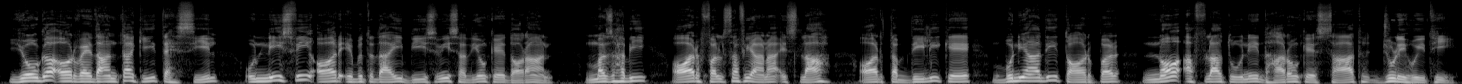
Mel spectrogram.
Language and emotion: Urdu, neutral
